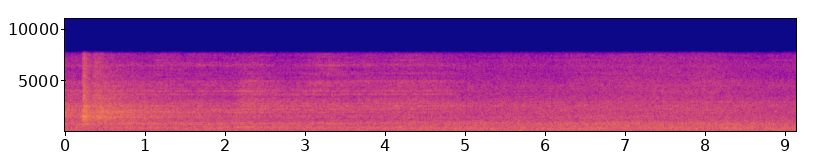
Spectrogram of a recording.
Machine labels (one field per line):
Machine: fan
